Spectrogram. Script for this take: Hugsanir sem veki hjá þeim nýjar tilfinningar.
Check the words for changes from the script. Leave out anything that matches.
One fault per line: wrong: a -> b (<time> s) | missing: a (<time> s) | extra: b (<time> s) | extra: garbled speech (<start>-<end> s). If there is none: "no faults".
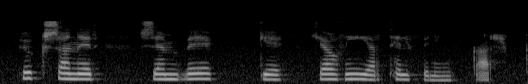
missing: þeim (3.3 s)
